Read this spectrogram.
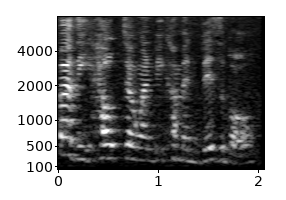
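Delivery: ordinary talk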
